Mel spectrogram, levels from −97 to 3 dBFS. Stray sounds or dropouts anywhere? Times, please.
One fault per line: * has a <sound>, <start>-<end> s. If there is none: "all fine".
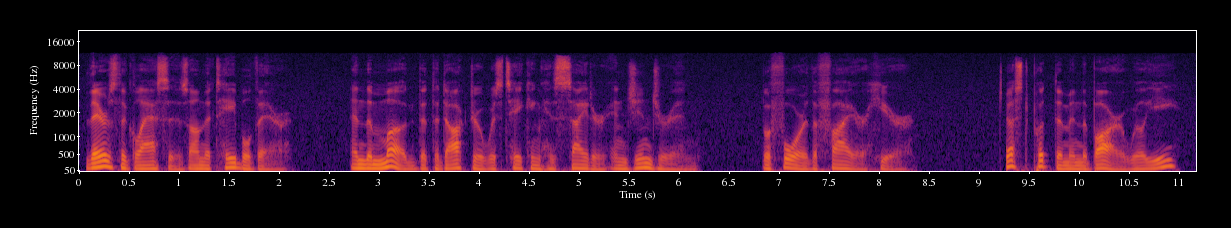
* has a dropout, 9.2-9.3 s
